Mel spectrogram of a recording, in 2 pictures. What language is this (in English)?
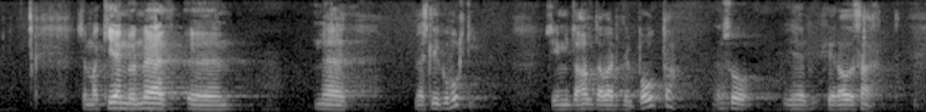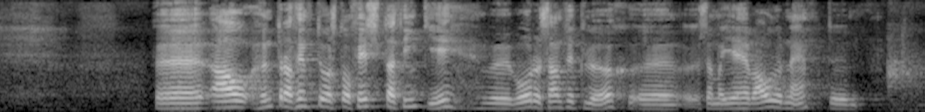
Icelandic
